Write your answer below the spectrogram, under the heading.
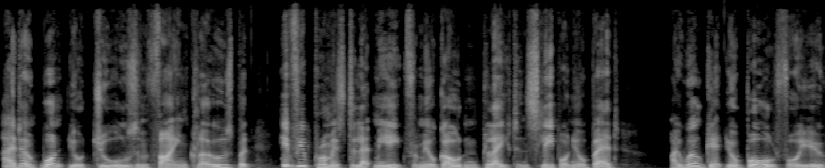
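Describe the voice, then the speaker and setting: A put-on character voice with very wide pitch swings at a moderate pace, in a very clean recording with a silent background. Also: man, fairly high pitch for a man. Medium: read story.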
